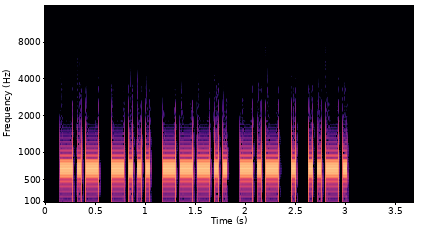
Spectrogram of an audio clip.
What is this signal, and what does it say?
Morse code, heard as a keyed tone, about 28 wpm, 700 Hz. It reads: KB8KEF
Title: USA Call Signs Repeated 3x 28wpm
